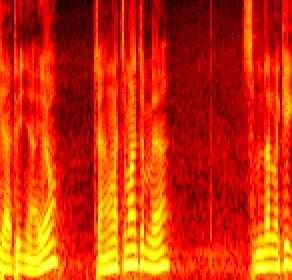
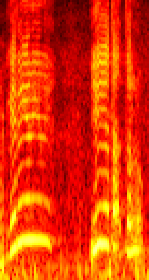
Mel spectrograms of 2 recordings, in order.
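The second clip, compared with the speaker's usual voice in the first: high, mocking fake promise; mocking brother's fake help; 13 semitones higher, faster than usual. Sam'un sneering at Yusuf in the well, high mock. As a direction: sneer it like a false friend. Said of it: "Sam'un itu bilang".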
